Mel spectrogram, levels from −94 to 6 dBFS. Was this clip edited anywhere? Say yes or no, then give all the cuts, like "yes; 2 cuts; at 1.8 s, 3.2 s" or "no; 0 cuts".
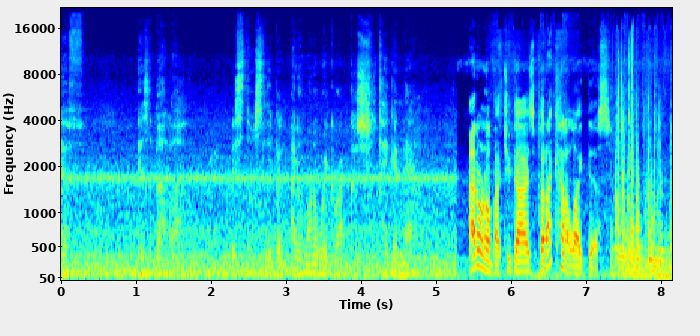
yes; 1 cut; at 5.2 s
